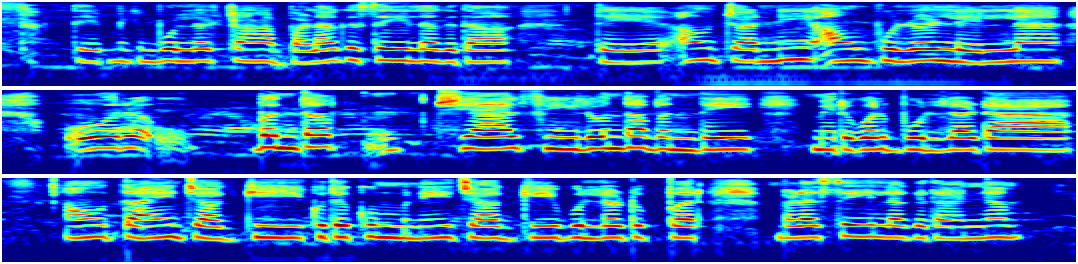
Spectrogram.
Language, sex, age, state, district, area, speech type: Dogri, female, 18-30, Jammu and Kashmir, Reasi, rural, spontaneous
